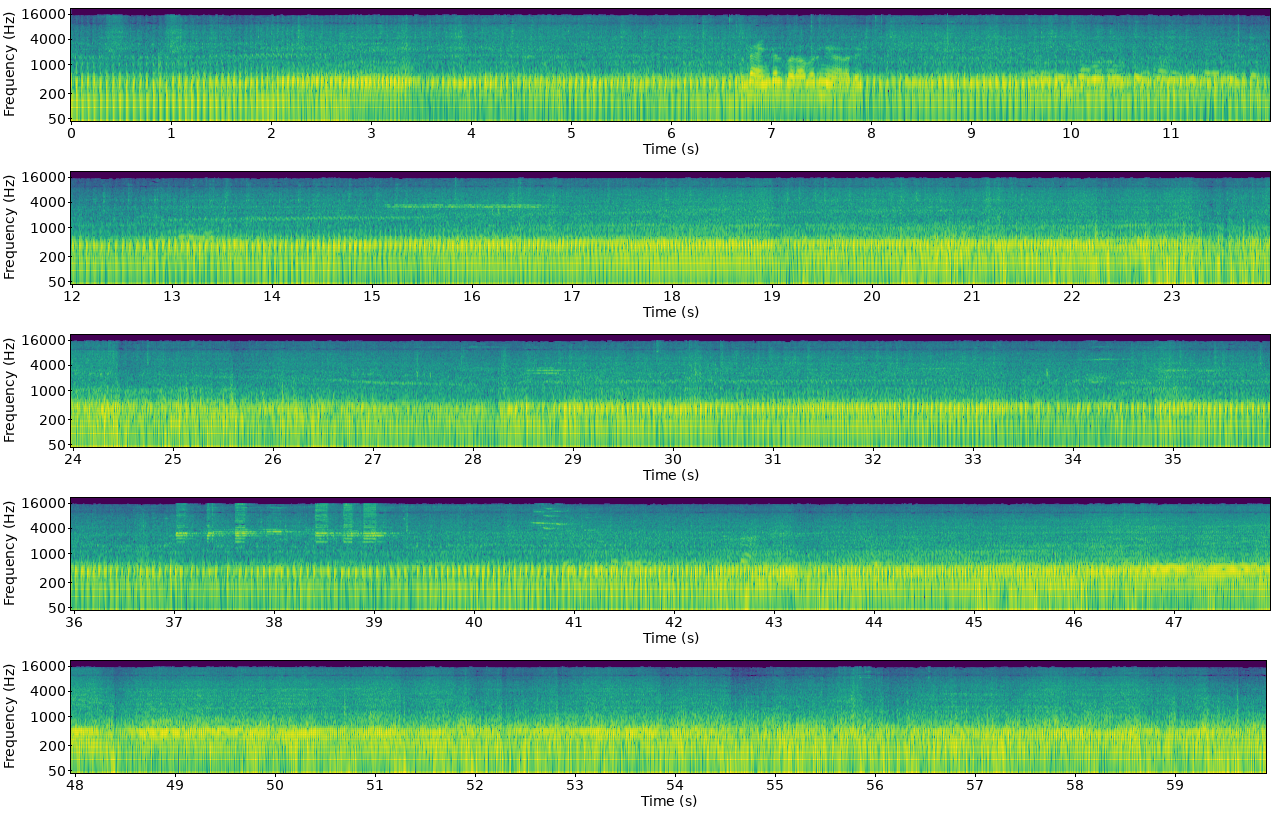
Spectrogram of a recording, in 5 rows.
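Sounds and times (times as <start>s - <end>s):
small motorbike engine running: 0.0s - 59.9s.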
